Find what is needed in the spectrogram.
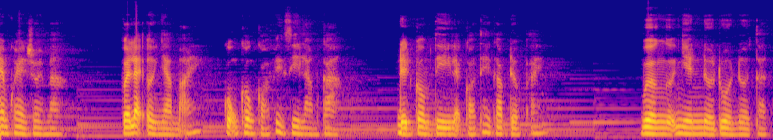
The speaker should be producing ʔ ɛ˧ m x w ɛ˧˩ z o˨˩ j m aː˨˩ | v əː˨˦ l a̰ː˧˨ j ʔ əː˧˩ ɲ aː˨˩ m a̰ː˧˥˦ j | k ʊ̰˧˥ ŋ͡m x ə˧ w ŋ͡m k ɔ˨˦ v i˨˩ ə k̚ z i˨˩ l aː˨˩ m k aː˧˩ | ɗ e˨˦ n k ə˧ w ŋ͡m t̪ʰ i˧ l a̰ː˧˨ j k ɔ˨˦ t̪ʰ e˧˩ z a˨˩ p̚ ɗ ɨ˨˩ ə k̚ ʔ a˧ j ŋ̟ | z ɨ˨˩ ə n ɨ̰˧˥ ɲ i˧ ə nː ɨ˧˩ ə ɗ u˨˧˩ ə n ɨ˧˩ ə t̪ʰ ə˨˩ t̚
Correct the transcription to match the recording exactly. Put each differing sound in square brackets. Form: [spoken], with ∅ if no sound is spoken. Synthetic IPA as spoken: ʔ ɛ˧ m x w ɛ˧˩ z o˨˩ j m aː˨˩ | v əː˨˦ l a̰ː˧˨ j ʔ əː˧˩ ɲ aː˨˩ m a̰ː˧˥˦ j | k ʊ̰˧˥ ŋ͡m x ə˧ w ŋ͡m k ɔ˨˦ v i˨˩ ə k̚ z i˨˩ l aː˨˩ m k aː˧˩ | ɗ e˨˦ n k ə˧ w ŋ͡m [t̪] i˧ l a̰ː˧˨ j k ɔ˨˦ t̪ʰ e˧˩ [ɣ] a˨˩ p̚ ɗ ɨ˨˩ ə k̚ ʔ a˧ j ŋ̟ | [v] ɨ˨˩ ə [ŋ] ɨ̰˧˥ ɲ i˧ ə nː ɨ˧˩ ə ɗ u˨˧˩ ə n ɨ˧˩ ə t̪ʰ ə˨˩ t̚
